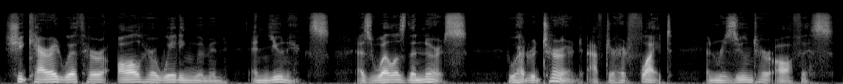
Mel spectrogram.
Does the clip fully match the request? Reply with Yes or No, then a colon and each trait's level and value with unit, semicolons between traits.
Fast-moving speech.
No: average, 180 wpm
